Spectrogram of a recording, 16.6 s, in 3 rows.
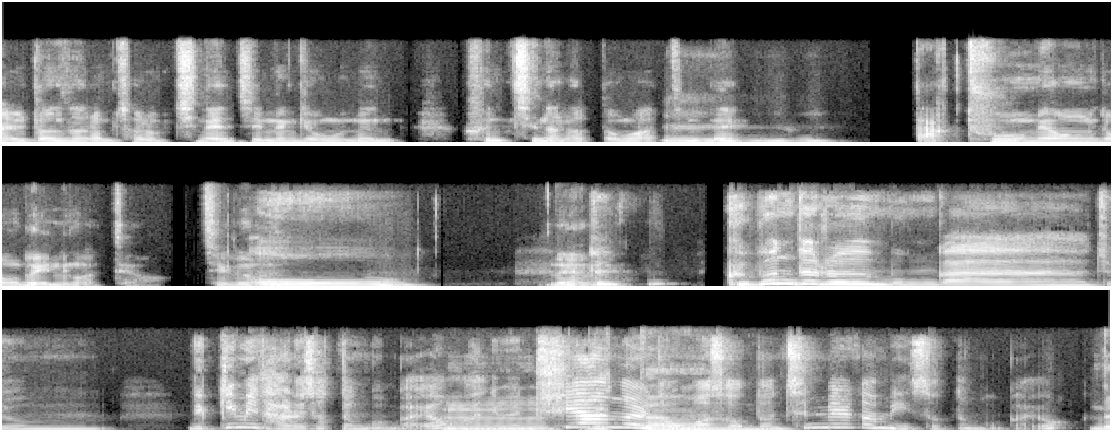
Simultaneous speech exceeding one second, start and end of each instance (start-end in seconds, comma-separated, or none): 13.3-15.0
